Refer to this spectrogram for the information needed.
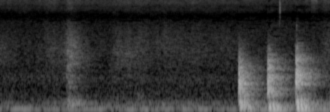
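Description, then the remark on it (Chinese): Three quick, loud knocks on a door in a steady rhythm, preceded by a faint, softer tap against an otherwise quiet background, as someone arrives to deliver a meal. “但是他敲门那一刻，你还是会紧张一下。”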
